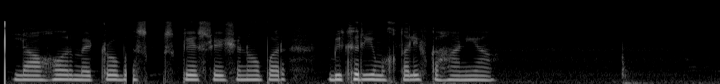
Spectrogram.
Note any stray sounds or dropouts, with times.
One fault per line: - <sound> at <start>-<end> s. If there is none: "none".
- dropout at 1.3-1.3 s
- thud at 6.2-6.8 s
